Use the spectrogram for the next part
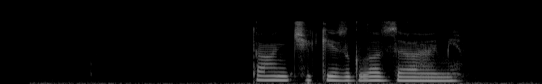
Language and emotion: Russian, sad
